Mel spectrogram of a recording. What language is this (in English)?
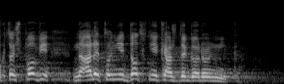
Polish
